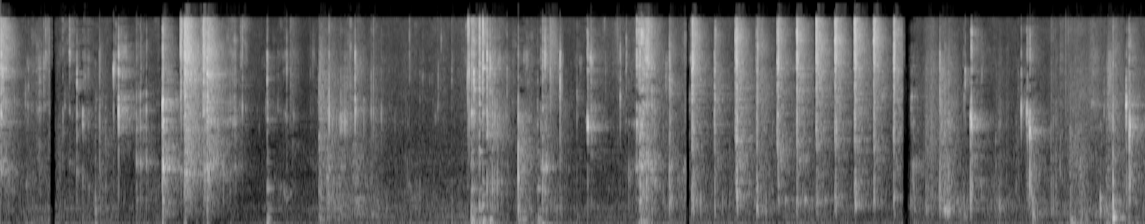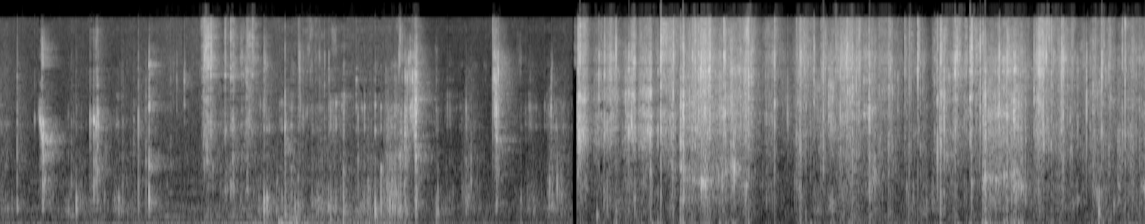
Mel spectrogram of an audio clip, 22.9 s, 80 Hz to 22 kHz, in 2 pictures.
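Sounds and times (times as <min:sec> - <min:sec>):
crunching and crinkling: 0:00.0 - 0:06.9, 0:09.1 - 0:22.9
biting and chewing: 0:09.0 - 0:22.9.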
